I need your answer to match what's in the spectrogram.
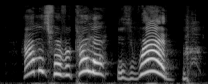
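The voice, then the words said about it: Elmo character voice. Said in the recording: “it's actually my Elmo impression ... now you got to show us”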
